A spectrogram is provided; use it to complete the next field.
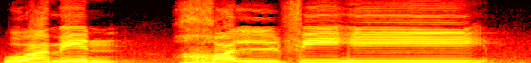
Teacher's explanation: नून साकिन के बाद खा है तो यहाँ नाक में आवाज़ पैदा नहीं होगी, हुरूफ हल्की का हरफ है खा।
